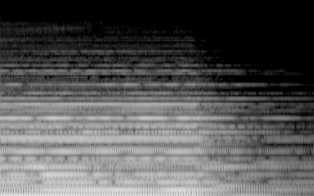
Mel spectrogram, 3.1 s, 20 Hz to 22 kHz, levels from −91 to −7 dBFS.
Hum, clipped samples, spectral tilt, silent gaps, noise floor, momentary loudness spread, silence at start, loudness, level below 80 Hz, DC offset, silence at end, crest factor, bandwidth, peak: none; under 0.1%; -8 dB/octave; none; -40 dBFS; 18 LU; 0 s; -20 LUFS; -24 dBFS; under 0.1%; 0.1 s; 14 dB; 8 kHz; -6 dBFS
